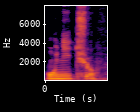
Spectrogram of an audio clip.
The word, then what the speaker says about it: Uničov: And it's pronounced? Unichov.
